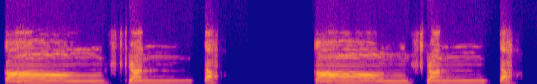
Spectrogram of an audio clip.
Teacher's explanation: ga is a nasal sound. So towards the end of ka we have to prolong, and then ga sound will come.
